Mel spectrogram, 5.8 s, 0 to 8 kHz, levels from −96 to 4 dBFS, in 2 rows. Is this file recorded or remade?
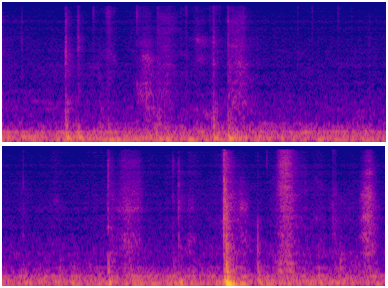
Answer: remade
